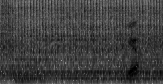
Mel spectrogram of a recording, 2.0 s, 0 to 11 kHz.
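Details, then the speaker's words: Candle-powered Stirling engine driving a 3D-printed gearbox at about 800 rpm: a quick, light metallic clatter each turn from loose bearings on the vertical rod. Linkage work is planned. "pretty good test now all this noise i have bearings on this vertical rod that are loose"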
